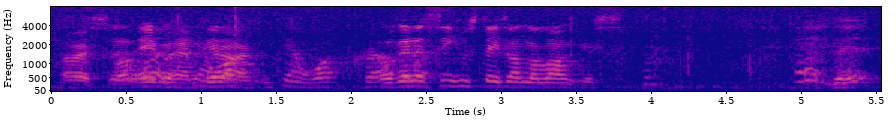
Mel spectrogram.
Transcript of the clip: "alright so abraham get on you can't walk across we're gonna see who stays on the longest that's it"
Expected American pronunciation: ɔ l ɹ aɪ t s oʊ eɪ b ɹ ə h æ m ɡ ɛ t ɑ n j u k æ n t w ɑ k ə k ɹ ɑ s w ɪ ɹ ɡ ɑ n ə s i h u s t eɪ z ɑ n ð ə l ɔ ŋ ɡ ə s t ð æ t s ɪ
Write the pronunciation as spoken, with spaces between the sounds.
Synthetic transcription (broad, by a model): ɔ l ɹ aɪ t s oʊ eɪ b ɹ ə h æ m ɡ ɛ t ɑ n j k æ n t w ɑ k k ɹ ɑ w ɪ ɹ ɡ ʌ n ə s i h u s t eɪ z n ð ə l ɔ ŋ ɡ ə s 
